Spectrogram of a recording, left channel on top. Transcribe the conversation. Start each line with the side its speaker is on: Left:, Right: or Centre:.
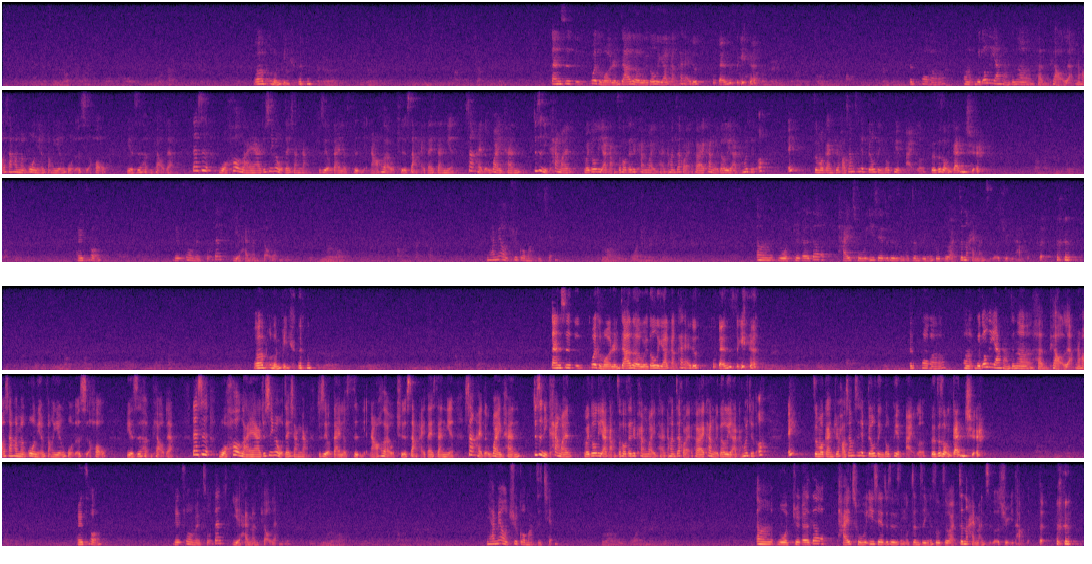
Left: 我我每次回到台湾的时候，然后经过淡水，我就觉得，诶，
Right: 呃，
Left: 呃这个这个这个形地形其实长得蛮像的，
Right: 不能比。<laughs> 但是为什么人家的维多利亚港看起来就
Left: <laughs> 对，
Right: <laughs> fancy？
Left: 为什么他们可以那么的做的那么好呢？我觉得，<laughs> 嗯，
Right: 呃，嗯，维多利亚港真的很漂亮，然后像他们过年放烟火的时候也是很漂亮。但是我后来呀、就是因为我在香港就是有待了四年，然后后来我去了上海待三年，上海的外滩就是你看完维多利亚港之后再去看外滩，然后你再回来回来看维多利亚港，会觉得哦，诶，怎么感觉好像这些 building 都变矮了的这种感觉。
Left: <laughs> 哦，上海是很多种怪兽建筑，就是超级高的
Right: <laughs> 没错，
Left: tower 这样子。
Right: 没错，没错，但也还蛮漂亮的。
Left: 有机会的话，我其实也蛮想去上海看一看的。
Right: 你还没有去过吗？之前？
Left: 对啊，我我完全没去过内地。
Right: 嗯，
Left: <laughs>
Right: 我觉得排除一些就是什么政治因素之外，
Left: 对
Right: 真的还蛮值得去一趟的。对，<laughs>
